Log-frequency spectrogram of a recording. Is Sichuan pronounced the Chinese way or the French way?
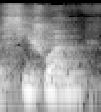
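French. It is said the French way, without tones. "qui pour les Français qui ne parlent pas le chinois, prononce Sichuan"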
